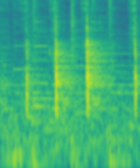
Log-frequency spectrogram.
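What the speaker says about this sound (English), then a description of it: "All the vegetables have to be chopped in a similar manner" A knife chops green capsicum on a cutting board for Schezwan fried rice, four distinct, evenly spaced thuds close by and alone.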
